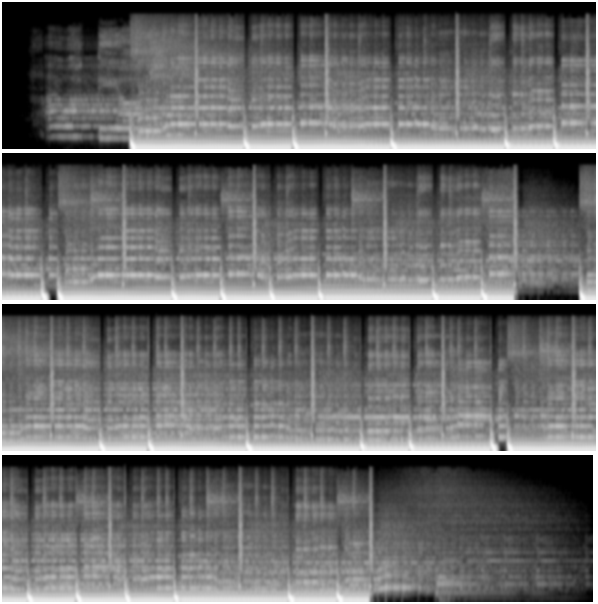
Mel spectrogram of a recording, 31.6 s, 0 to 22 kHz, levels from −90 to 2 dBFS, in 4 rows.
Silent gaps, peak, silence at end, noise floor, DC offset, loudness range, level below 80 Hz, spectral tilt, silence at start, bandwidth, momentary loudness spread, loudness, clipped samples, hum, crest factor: none; -2 dBFS; 1.95 s; -58 dBFS; 0.4%; 2 LU; -14 dBFS; -6 dB/octave; 0.8 s; 14 kHz; 6 LU; -15 LUFS; under 0.1%; none; 12 dB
